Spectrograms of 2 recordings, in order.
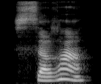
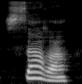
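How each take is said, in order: First: Sarah as "sa-RA"; last syllable stressed. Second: Sarah as "SA-ra"; first syllable stressed. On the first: Teacher giving the Hebrew name, Sarah stressed as "sa-RA". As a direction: Hebrew Sarah, weight on the end, "sa-RA". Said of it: "or in Hebrew". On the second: Teacher giving the common variant, Sarah stressed as "SA-ra". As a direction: Hebrew Sarah, weight up front, "SA-ra". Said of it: "depending on what syllable is stressed". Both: Shown as a demonstration.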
